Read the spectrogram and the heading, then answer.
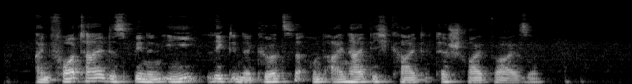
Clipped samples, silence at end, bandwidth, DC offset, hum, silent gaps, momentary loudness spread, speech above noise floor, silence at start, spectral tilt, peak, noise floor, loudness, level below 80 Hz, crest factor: under 0.1%; 0.65 s; 11 kHz; under 0.1%; none; none; 8 LU; 39 dB; 0.35 s; -7 dB/octave; -4 dBFS; -59 dBFS; -21 LUFS; -56 dBFS; 18 dB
